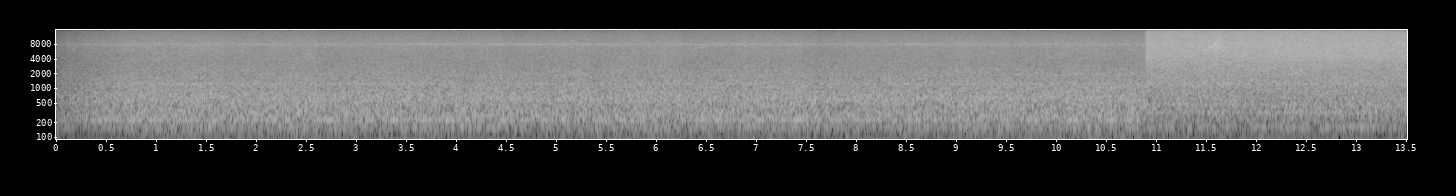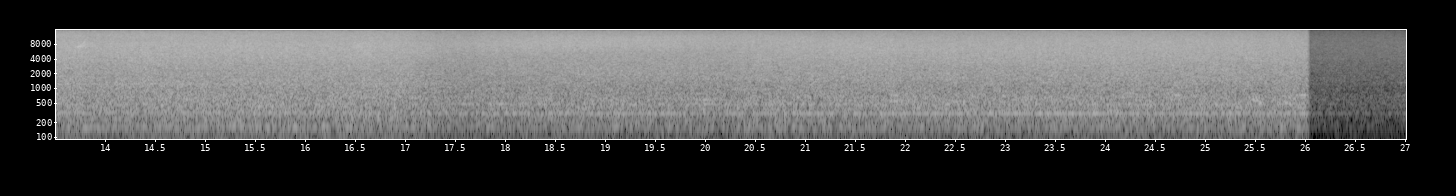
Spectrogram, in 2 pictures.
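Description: Steady rushing of an indoor waterfall in a tropical greenhouse, with a faint steady hum under it; the hiss turns brighter about eleven seconds in and a little quieter about seventeen seconds in.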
